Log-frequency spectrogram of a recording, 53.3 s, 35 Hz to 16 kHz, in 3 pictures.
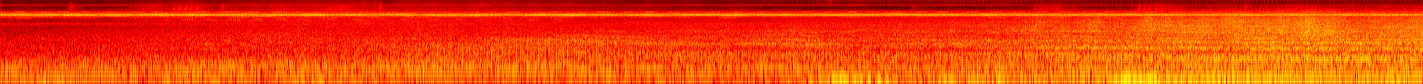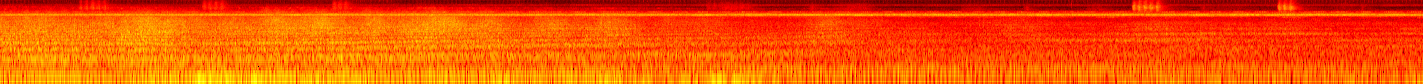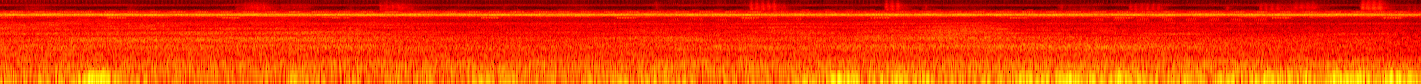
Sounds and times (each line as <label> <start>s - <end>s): HVAC 0.0s - 53.3s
